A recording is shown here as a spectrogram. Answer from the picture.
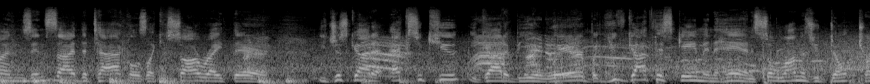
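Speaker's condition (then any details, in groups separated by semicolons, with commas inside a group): No condition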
